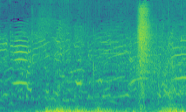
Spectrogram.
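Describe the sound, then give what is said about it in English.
Wind whips across an outdoor softball field during a game, buffeting the microphone in low, rumbling gusts that swell and ease, while indistinct voices and crowd babble murmur underneath. “As mentioned, you might be able to hear it through our headsets. That wind is it's kind of whipping out towards right field today.”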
